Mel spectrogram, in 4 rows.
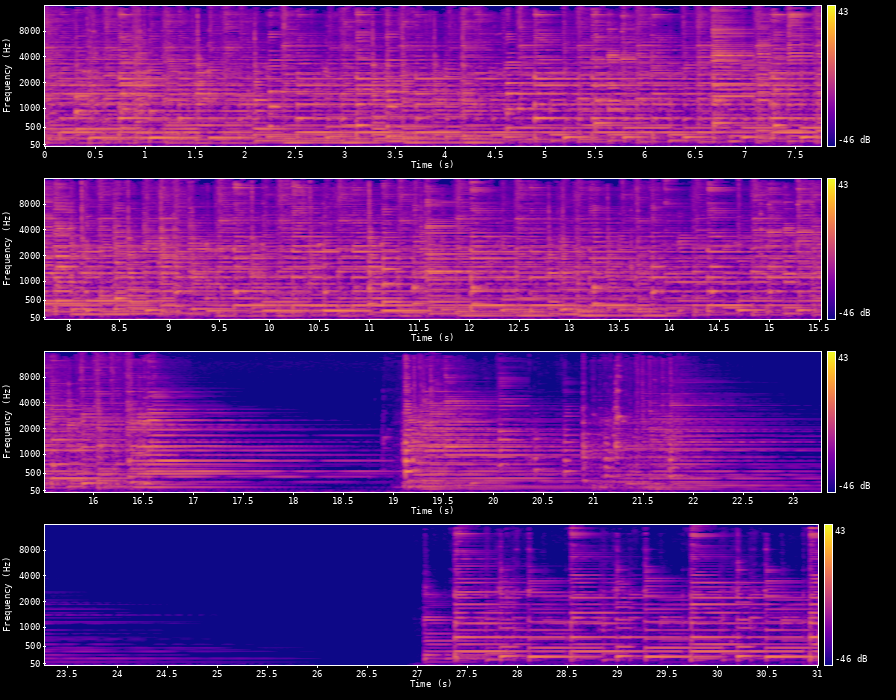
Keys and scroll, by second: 0.2 Delete, 1.2 ctrl+d, 2.1 ctrl+d, 14.7 ctrl+d.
